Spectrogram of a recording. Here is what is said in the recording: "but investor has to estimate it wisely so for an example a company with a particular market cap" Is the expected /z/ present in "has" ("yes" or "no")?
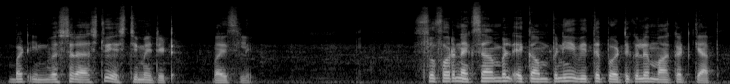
no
